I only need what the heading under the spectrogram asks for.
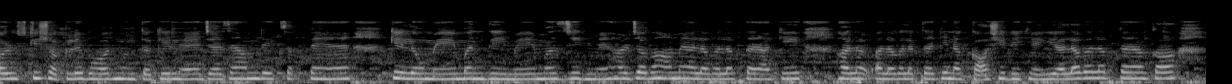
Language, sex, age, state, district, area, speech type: Urdu, female, 18-30, Delhi, Central Delhi, urban, spontaneous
